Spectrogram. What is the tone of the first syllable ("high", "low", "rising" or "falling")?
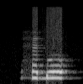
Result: high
